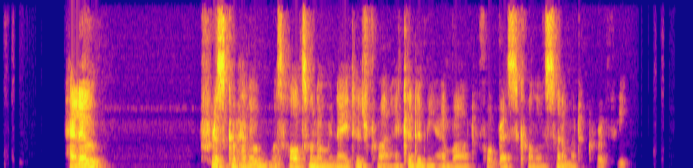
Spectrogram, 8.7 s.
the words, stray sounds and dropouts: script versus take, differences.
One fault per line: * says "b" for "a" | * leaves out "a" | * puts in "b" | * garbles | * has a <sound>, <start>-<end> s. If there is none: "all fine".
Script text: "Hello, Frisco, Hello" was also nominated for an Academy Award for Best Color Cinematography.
all fine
